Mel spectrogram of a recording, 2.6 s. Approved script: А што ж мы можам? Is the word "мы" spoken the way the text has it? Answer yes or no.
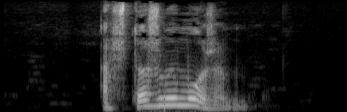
yes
